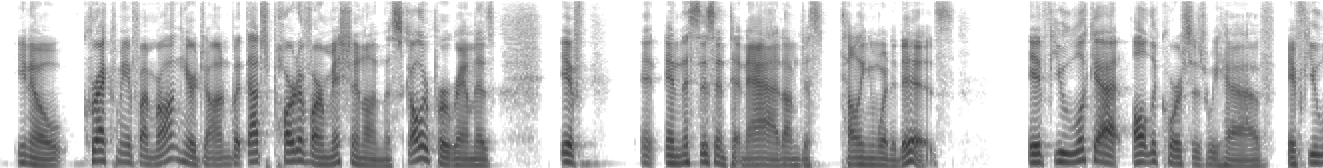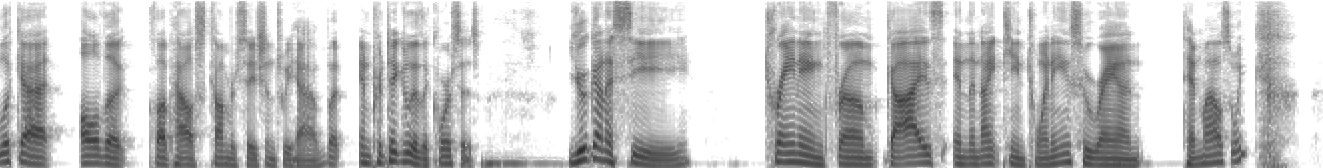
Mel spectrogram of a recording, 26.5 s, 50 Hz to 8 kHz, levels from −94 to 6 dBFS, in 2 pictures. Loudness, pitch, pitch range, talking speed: -24 LUFS, 130 Hz, 110-150 Hz, 170 wpm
